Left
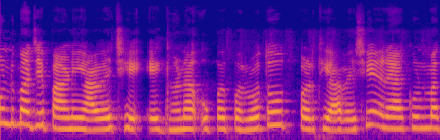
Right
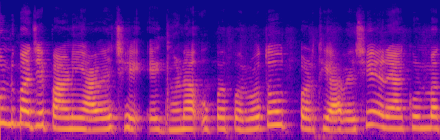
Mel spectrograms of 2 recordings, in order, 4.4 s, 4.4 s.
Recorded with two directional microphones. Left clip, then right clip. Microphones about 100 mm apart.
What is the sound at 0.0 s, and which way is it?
A woman's voice, 20° left (ahead or behind).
